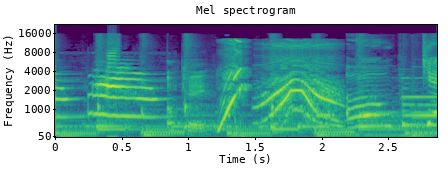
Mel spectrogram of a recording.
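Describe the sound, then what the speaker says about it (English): A cat meows several times in quick succession, loud and close, with rising and falling cries and a few plopping sounds mixed in, and no speech. "Cat."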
